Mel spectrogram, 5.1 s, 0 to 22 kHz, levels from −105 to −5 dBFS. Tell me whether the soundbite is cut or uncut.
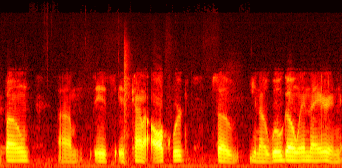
cut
